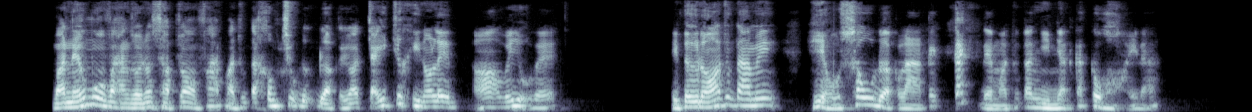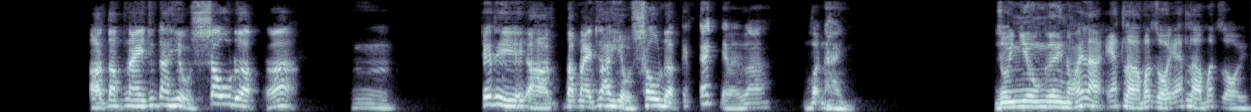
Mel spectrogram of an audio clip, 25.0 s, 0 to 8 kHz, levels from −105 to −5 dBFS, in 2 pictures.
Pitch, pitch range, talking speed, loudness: 135 Hz, 110-160 Hz, 210 wpm, -19 LUFS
